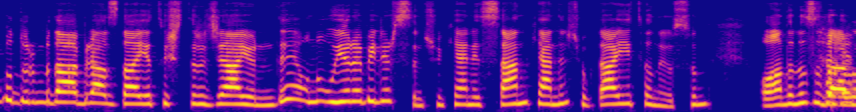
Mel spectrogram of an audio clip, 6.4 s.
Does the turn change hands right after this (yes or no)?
no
